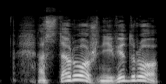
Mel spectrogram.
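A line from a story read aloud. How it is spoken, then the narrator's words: Cheerful shout. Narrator (Russian): весело крикнула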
